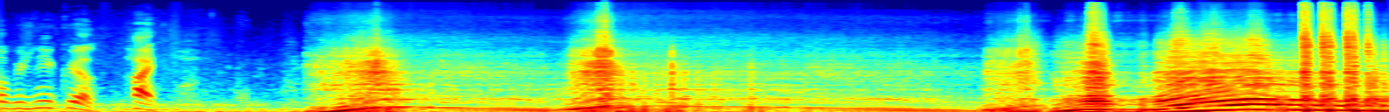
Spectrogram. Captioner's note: exhaust sounds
